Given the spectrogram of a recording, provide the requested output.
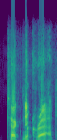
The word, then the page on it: technocrat: American English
